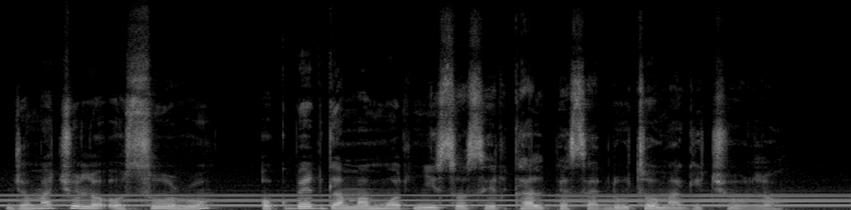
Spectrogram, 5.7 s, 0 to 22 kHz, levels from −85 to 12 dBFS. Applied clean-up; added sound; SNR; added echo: none; Wind instrument, woodwind instrument; 10 dB; none.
